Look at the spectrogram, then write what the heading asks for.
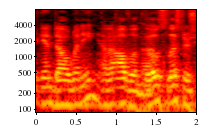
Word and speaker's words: Dalwhinnie: Now, the proper pronunciation again, Dalwhinnie, and all of those listeners who drink Scotch.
